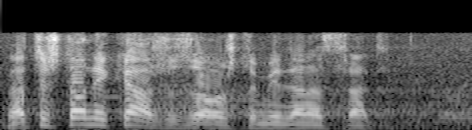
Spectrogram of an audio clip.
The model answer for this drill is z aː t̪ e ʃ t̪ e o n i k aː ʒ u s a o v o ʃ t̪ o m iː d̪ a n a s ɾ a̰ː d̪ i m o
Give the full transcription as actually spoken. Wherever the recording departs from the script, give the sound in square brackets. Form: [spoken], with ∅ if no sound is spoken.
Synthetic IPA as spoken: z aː t̪ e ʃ t̪ [a] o n i k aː ʒ u [z] a o [ʋ] o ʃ t̪ o m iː d̪ a n a s ɾ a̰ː d̪ i m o

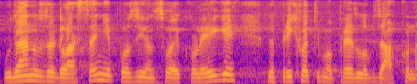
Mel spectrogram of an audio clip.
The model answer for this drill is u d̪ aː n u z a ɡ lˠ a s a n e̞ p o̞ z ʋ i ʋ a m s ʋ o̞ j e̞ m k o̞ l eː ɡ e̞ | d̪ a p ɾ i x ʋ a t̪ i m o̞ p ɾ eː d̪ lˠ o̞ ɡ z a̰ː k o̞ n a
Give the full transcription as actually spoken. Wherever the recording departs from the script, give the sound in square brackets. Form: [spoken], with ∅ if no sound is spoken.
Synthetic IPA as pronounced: u d̪ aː n u z a ɡ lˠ a s a [ɲ] e̞ p o̞ z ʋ i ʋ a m s ʋ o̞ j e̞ [∅] k o̞ l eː ɡ e̞ | d̪ a p ɾ i x ʋ a t̪ i m o̞ p ɾ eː d̪ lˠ o̞ ɡ z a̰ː k o̞ n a

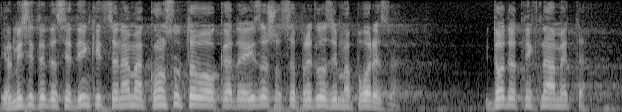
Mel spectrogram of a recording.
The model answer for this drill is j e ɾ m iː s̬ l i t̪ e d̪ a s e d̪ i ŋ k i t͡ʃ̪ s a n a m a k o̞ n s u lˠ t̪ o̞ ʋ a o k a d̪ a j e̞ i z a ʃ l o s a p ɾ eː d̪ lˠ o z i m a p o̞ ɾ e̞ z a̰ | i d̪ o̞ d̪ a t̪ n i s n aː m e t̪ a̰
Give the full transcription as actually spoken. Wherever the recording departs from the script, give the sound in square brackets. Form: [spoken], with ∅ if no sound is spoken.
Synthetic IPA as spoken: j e [l] m [i] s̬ l i t̪ e d̪ a s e d̪ i ŋ k i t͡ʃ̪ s a n a m a k o̞ n s u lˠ t̪ o̞ ʋ a o k a d̪ a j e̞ i z a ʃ l o s a p ɾ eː d̪ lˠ o z i m a p o̞ ɾ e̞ z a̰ | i d̪ o̞ d̪ a t̪ n i [x] n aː m e t̪ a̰

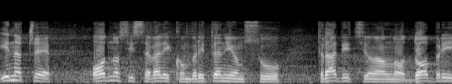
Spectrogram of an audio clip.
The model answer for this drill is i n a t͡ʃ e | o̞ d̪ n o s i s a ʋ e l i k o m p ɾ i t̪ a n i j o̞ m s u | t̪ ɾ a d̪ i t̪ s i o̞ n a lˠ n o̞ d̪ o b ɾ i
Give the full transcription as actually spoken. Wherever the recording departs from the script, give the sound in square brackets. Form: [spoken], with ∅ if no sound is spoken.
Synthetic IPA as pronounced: i n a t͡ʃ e | o̞ d̪ n o s i s a ʋ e l i k o m [b] ɾ i t̪ a n i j o̞ m s u | t̪ ɾ a d̪ i t̪ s i o̞ n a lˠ n o̞ d̪ o b ɾ i

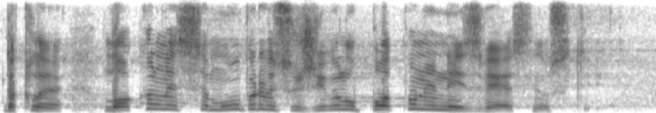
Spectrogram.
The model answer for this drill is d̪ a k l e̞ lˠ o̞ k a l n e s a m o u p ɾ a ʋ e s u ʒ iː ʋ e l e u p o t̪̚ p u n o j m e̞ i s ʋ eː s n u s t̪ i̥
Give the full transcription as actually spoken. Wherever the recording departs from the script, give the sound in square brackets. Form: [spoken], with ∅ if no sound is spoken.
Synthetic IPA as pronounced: d̪ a k l e̞ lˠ o̞ k a l n e s a m o u p ɾ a ʋ e s u ʒ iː ʋ e l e u p o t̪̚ p u n o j [n] e̞ i [z] ʋ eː s n [o] s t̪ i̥

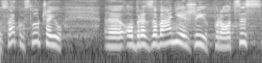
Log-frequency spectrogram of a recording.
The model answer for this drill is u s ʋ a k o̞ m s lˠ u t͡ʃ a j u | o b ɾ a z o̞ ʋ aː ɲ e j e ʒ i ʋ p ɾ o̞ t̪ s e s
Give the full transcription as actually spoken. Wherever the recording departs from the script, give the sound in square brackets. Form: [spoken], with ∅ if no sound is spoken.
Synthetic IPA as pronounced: u s ʋ a k o̞ m s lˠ u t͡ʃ a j u | o b ɾ a z o̞ ʋ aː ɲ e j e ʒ [iː] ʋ p ɾ o̞ t̪ s e s

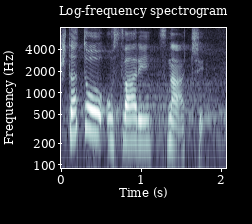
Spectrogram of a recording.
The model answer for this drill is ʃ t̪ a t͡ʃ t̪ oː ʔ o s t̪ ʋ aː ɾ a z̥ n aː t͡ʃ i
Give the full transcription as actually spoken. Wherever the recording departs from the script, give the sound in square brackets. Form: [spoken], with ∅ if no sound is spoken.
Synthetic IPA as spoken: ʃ t̪ a [∅] t̪ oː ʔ [u] s t̪ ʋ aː ɾ [i] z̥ n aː t͡ʃ i

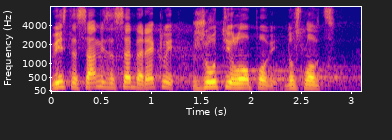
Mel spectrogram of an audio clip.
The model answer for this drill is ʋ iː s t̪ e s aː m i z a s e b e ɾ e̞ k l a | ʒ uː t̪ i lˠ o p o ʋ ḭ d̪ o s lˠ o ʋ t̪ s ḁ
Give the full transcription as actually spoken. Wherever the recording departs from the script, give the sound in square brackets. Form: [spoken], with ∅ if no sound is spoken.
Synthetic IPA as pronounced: ʋ iː s t̪ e s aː m i z a s e b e ɾ e̞ k l [i] | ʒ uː t̪ i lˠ o p o ʋ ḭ d̪ o s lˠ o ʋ t̪ s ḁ

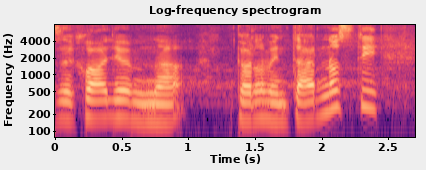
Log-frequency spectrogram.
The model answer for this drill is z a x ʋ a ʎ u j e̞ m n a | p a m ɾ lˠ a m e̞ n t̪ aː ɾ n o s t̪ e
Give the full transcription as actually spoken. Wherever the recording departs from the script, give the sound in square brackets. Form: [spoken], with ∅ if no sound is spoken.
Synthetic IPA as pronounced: z a x ʋ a ʎ u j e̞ m n a | p a [∅] ɾ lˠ a m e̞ n t̪ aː ɾ n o s t̪ [i]

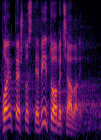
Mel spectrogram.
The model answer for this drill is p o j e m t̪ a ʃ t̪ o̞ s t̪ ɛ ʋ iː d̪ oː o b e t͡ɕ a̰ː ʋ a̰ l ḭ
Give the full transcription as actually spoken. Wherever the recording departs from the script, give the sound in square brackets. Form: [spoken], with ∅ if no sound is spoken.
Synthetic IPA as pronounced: p o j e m t̪ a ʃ t̪ o̞ s t̪ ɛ ʋ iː [t̪] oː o b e t͡ɕ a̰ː ʋ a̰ l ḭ

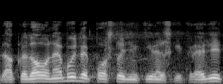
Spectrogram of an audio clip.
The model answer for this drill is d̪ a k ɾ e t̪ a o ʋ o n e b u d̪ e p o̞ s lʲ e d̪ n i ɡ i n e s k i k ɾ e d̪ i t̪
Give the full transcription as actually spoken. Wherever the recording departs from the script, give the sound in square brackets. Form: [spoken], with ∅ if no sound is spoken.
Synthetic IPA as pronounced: d̪ a k [l] e [d̪] a o ʋ o n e b u d̪ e p o̞ s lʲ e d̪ [ɲ] i [k] i n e s k i k ɾ e d̪ i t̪

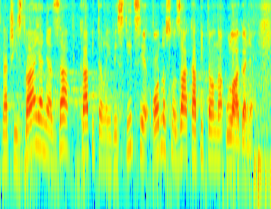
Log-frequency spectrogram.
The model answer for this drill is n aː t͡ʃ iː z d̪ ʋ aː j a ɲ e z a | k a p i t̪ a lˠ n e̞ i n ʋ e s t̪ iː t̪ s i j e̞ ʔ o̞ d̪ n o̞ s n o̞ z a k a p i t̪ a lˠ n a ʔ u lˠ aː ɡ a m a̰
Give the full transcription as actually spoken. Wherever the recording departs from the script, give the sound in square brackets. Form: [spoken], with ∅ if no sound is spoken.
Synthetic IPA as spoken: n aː t͡ʃ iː z d̪ ʋ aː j a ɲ [a] z a | k a p i t̪ a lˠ n e̞ i n ʋ e s t̪ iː t̪ s i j e̞ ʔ o̞ d̪ n o̞ s n o̞ z a k a p i t̪ a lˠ n a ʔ u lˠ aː ɡ a [ɲ] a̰

